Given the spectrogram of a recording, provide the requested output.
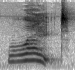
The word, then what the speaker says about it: right: Now, this one, right, R-I-G-H-T, that silent G-H, making the I say its name, could be that you are correct, yay, or turn right, right there.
